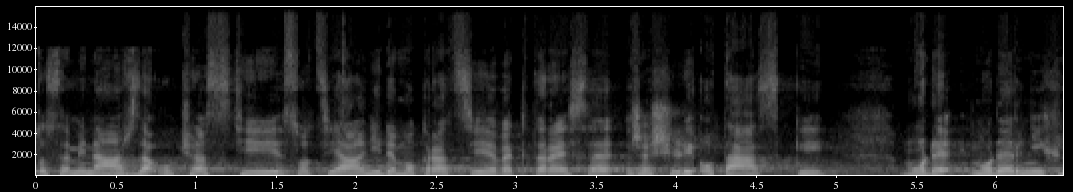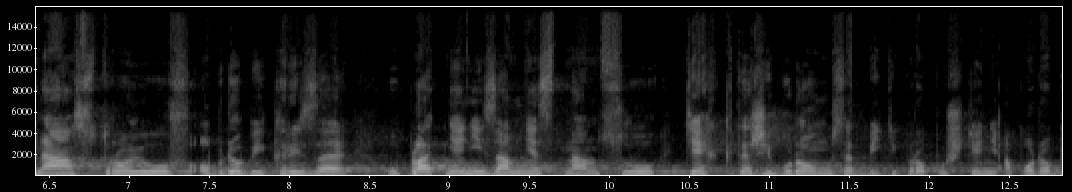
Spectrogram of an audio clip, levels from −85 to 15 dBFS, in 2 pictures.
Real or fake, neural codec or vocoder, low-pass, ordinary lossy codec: real; none; 14.4 kHz; Opus, 32 kbps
